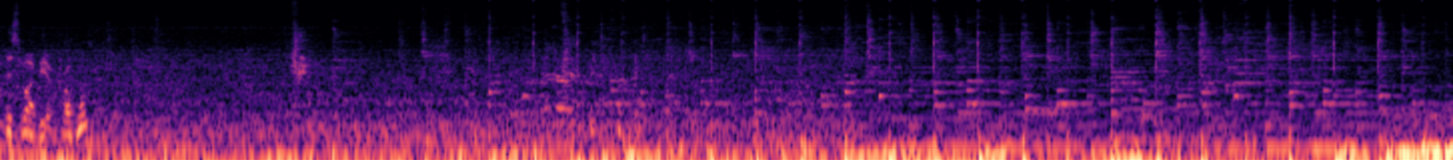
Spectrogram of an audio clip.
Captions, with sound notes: Alright, this might be a problem. (laughs) (upbeat music)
